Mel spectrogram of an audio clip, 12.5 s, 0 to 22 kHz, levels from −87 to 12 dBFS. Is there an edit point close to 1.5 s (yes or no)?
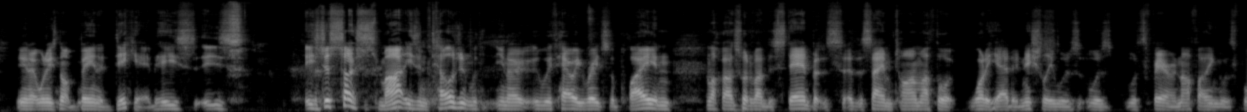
no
